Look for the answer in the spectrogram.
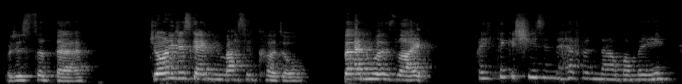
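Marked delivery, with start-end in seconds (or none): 4.8-6.8 put-on soft, high-pitched small child's voice; little son consoling. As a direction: imitate a child gently telling Mummy. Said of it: "like that".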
